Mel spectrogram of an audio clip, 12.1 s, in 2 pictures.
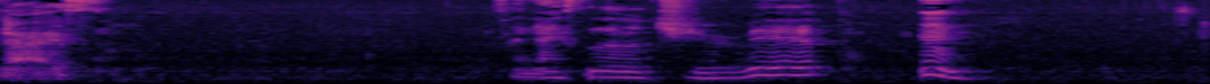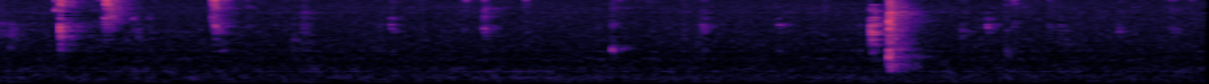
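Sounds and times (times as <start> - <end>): wet mouth clicks and smacks: 5.9 - 12.0.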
